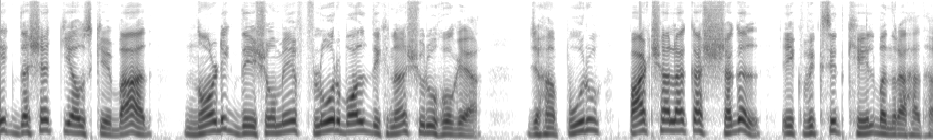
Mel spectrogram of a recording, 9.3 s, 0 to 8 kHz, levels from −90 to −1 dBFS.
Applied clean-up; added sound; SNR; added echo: none; none; none; none.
